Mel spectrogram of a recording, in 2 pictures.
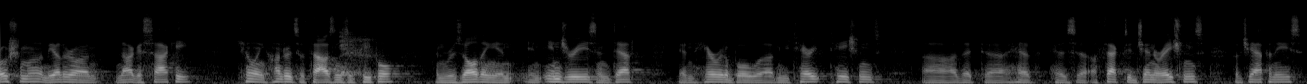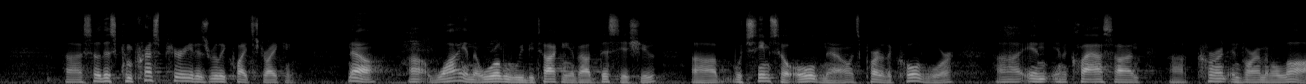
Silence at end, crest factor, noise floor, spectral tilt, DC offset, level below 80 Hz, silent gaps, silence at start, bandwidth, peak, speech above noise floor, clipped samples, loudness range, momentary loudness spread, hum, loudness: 0 s; 20 dB; -57 dBFS; -6 dB/octave; under 0.1%; -60 dBFS; none; 0 s; 14.5 kHz; -14 dBFS; 24 dB; under 0.1%; 5 LU; 12 LU; none; -34 LUFS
